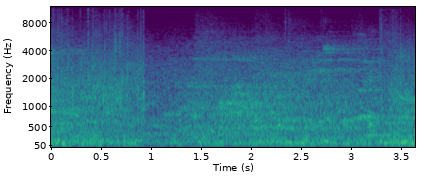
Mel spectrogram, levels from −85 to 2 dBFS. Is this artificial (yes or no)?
no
